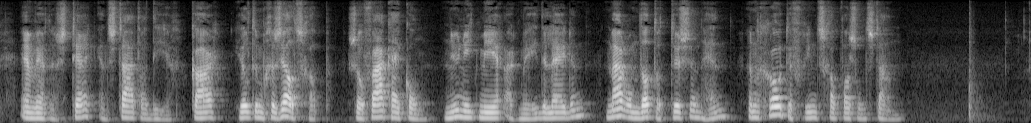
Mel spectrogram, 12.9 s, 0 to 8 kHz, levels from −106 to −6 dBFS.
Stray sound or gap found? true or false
true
